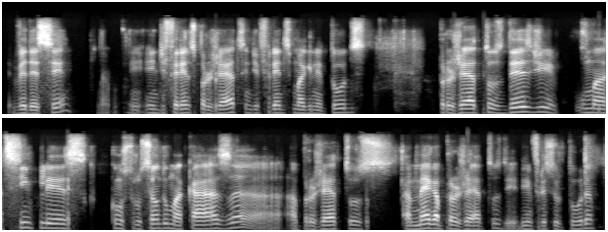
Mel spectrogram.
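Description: A man's voice: mid-range voice, bright, forceful tone, no echo. A Brazilian man answering as a panelist on a video call, explaining at length and often repeating words as he searches for them.

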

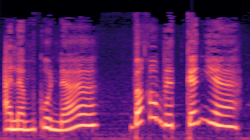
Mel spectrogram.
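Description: A woman narrator plays a giddy young Filipina best friend in an audio love story. She pesters and teases in slangy exclamations, her voice pitched high and bright with excitement. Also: measured pace, no room sound. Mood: teasing.

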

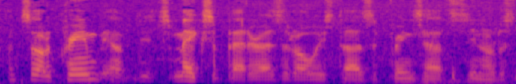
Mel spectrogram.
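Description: A man with a fairly low voice gives a laid-back coffee review outside in his yard. He rambles easily, thinking out loud between sips. Faint outdoor ambience sits behind him. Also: very animated, fast, background noise. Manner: easygoing, rambling, thinks aloud. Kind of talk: casual vlog review. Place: backyard outdoors.

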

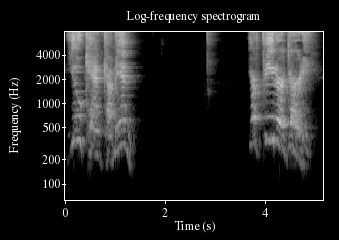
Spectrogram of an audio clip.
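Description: A woman's voice: sits low, unhurried, pushed and bright. A woman voicing a hungry, grumpy storybook witch who speaks in a curt, bossy way. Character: hungry, grumpy child-snatching witch of the forest. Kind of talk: dramatic oral storytelling. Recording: echoey room, distant microphone.

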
